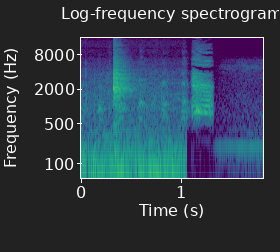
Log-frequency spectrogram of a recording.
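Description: chicken clucking

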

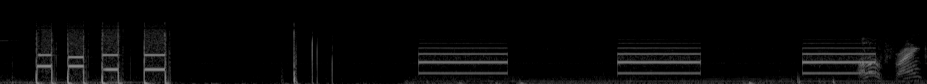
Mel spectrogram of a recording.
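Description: telephone dialing tones

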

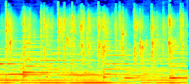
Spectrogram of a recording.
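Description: audience applauding

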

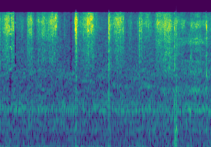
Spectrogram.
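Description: tarot cards being shuffled

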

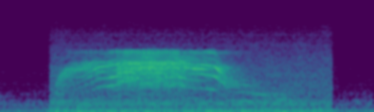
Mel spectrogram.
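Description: cat meowing and caterwauling

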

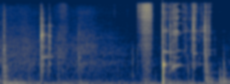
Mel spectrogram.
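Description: glasses clinking

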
